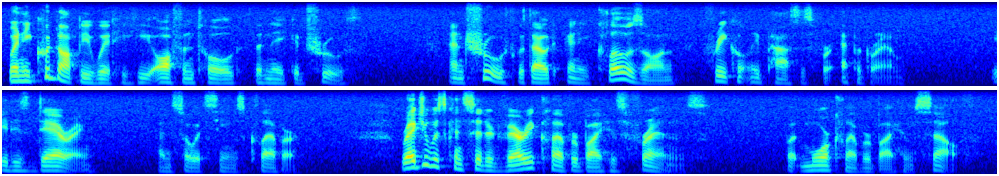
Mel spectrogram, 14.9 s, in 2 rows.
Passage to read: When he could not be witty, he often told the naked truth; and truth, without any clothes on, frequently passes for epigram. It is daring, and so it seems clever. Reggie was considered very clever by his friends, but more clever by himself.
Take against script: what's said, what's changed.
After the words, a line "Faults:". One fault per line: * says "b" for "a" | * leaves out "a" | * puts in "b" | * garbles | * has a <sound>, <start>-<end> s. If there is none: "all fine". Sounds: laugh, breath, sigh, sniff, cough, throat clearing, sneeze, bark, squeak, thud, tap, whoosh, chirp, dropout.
When he could not be witty, he often told the naked truth; and truth, without any clothes on, frequently passes for epigram. It is daring, and so it seems clever. Reggie was considered very clever by his friends, but more clever by himself.
Faults:
all fine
